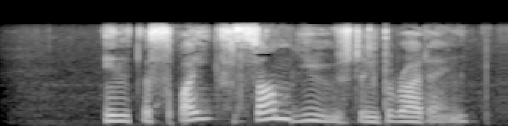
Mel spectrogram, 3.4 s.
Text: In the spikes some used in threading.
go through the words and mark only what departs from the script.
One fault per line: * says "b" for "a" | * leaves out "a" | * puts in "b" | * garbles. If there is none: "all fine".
all fine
